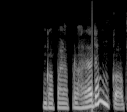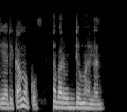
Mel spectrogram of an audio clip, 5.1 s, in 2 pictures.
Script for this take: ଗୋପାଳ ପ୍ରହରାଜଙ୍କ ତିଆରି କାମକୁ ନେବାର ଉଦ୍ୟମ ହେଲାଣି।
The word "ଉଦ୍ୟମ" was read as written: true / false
true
